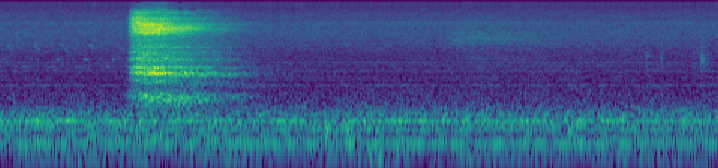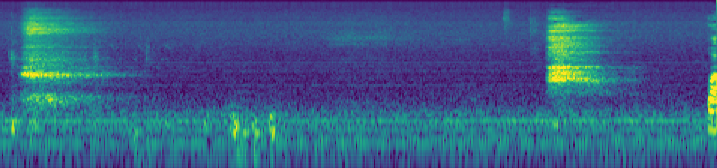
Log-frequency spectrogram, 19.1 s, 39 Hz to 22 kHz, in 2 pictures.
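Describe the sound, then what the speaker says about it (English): Three slow, deep breaths during a yoga stretch, each a long, close exhale spaced several seconds apart over a quiet room hum. "take 3 deep breaths here"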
